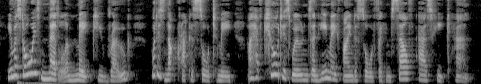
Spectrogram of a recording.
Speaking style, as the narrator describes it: replied the counsellor angrily

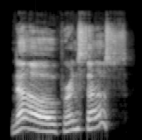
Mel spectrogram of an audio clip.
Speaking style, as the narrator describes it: exclaimed the wizard

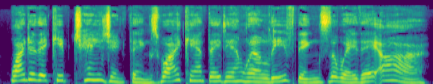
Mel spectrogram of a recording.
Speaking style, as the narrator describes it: somebody else cried out

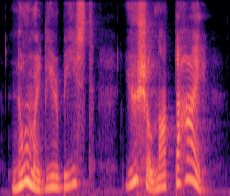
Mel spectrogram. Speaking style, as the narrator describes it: exclaimed Beauty

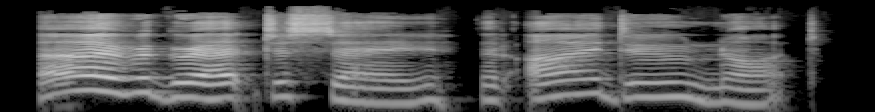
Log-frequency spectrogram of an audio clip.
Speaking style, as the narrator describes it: he answered sadly

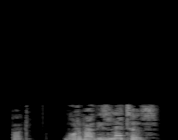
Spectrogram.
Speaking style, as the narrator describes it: I cried

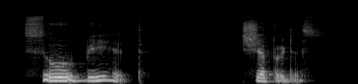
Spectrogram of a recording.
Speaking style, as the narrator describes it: said Soa solemnly

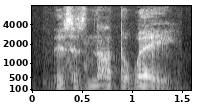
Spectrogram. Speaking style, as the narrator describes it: she leaned forward and whispered

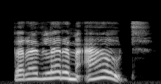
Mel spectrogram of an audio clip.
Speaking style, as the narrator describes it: Moomin Troll cried

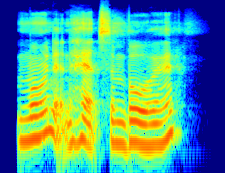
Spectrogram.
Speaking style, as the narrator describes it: Lila … with an infinitely seductive sidelong glance and murmured

